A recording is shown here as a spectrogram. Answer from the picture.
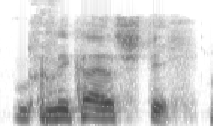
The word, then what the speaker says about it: Michael Stich: Michael Stich.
